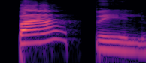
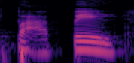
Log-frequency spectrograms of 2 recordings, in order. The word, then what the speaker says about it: papel: Así tenemos como ejemplo palabras como papel. Papel, ¿vale? Y otra vez les digo, nosotros no decimos papel, ¿verdad? Decimos papel, obviamente menos exagerado que como lo estoy haciendo yo ahorita.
